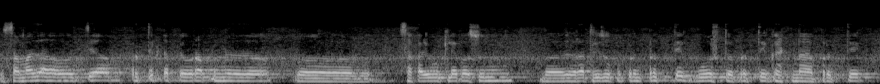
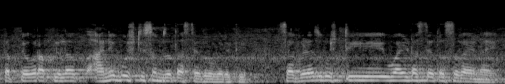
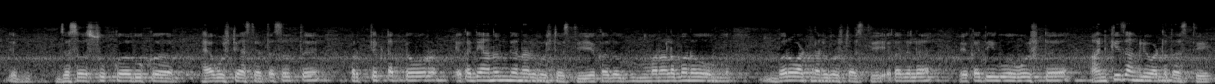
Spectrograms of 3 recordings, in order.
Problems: constant background noise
